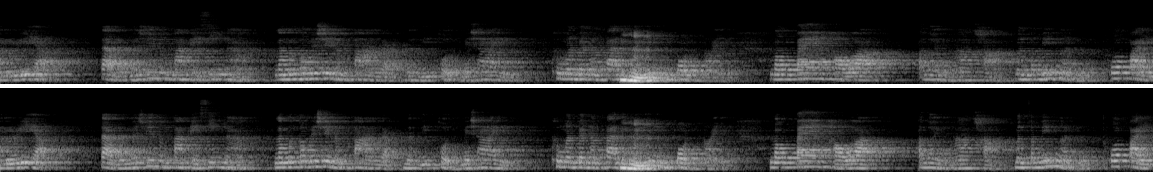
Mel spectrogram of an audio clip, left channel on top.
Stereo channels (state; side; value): normal; both; correlation 0.76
